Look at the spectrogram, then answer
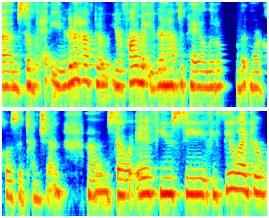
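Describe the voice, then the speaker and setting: Quiet and somewhat breathy, a woman speaks at a fairly quick pace. Her pitch is fairly high and her intonation fairly even. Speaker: career services advisor. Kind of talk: webinar lecture.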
